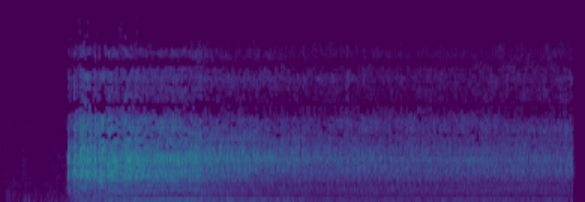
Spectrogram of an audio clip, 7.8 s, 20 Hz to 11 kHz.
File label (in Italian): Toshiba – motore degradato, loud grinding, hard disk; toshiba 60gb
